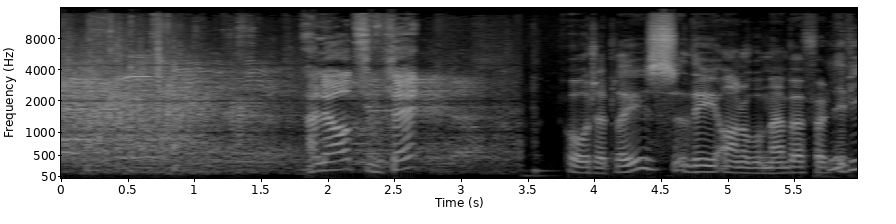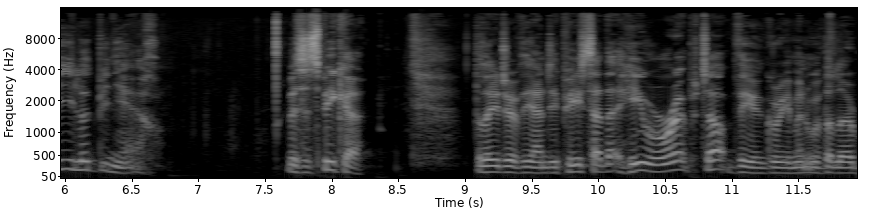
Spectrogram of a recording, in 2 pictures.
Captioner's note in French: applaudissements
